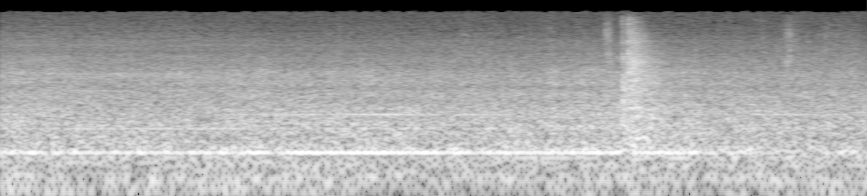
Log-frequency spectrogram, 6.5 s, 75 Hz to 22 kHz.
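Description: Steady hum of a standing JR West 287-series electric limited express train, with one low tone running through it. A short hiss comes about three-quarters of the way in.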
